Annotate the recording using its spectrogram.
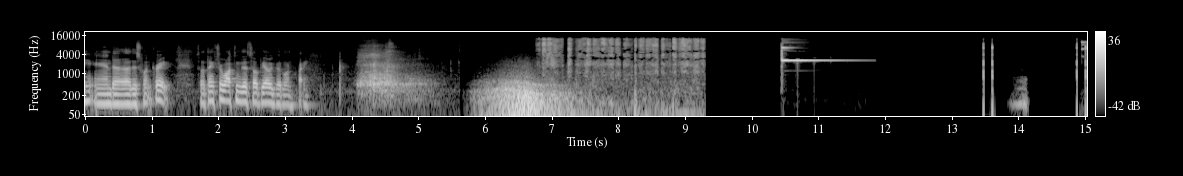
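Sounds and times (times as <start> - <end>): rushing whoosh: 5.8 - 7.4
bright ding: 10.5 - 11.9.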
